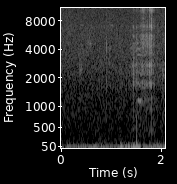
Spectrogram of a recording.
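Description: Faint mouth sounds of a man licking an ice cream cone and smacking his lips: two short smacks a little over a second in, over a low rumble.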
